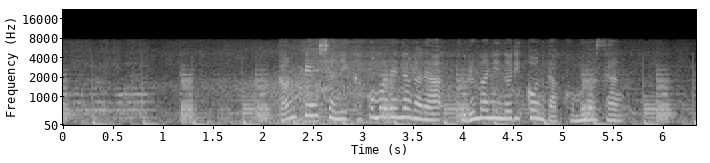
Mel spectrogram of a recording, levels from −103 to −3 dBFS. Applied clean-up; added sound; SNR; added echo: none; Car passing by; 12 dB; none.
